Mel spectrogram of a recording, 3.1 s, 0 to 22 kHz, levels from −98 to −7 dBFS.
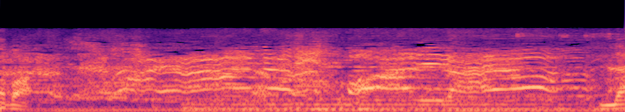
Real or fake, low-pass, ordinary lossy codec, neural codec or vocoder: real; none; none; none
